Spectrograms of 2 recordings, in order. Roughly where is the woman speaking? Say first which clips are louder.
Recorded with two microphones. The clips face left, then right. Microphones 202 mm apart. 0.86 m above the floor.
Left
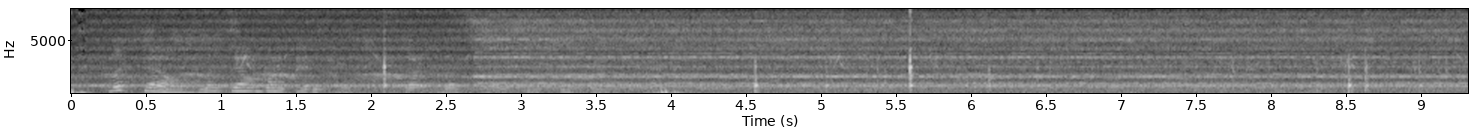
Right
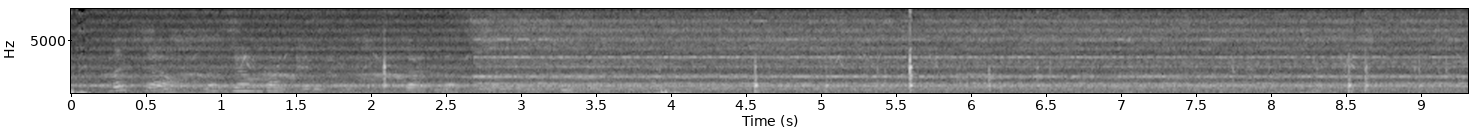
Left 7 dB; left.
